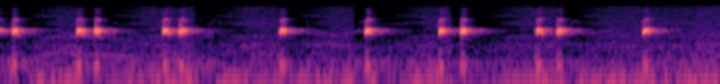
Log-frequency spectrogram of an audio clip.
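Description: A Virginia Rail gives a dry, clicking song of sharp doubled notes, 'kid-ick', repeated about twice a second at a fairly high pitch. A faint low hum runs underneath.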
